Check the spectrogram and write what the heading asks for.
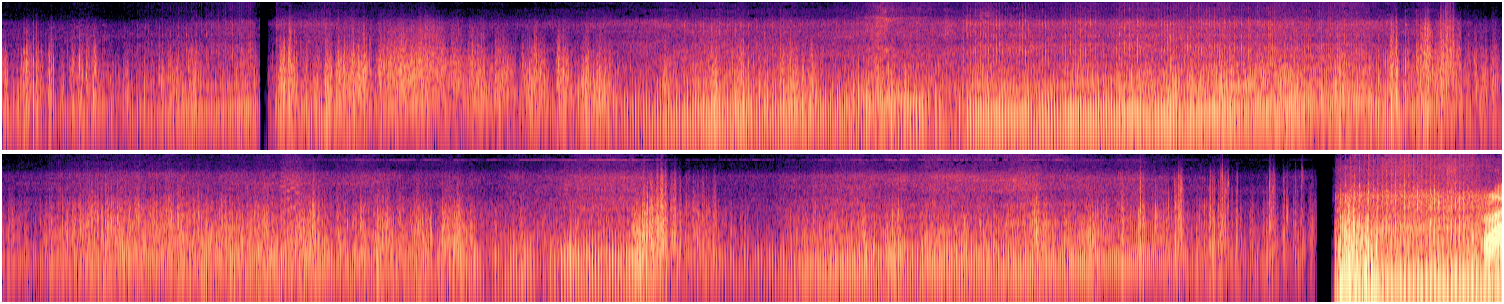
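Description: Motorcycle engine running under way, its pitch rising several times as the bike speeds up. Near the end the sound turns abruptly louder.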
